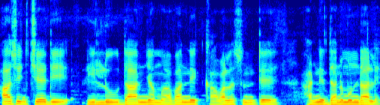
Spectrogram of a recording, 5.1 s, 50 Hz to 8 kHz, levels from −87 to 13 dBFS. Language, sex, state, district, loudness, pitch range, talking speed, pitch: Telugu, male, Andhra Pradesh, Manyam, -16 LUFS, 140-150 Hz, 95 wpm, 145 Hz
